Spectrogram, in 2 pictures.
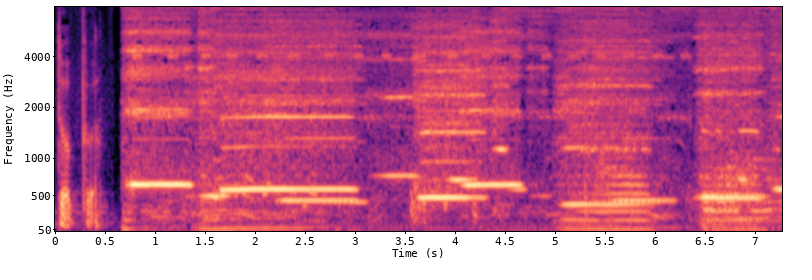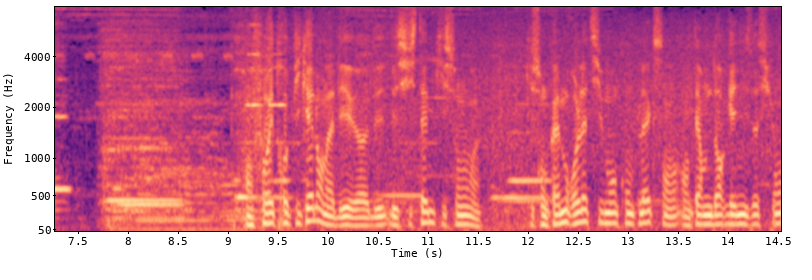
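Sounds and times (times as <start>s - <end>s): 
speech: 0.0s - 0.8s, 9.2s - 14.5s
white-plumed antbird calls: 0.7s - 12.8s
tropical forest noise: 0.8s - 14.5s.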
